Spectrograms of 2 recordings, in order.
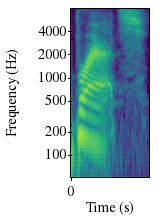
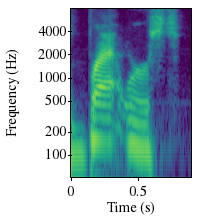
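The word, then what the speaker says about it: brats: know it's I mean it's spelled Bratz okay you know like but no one says brator I thought they did brator okay you so I'm learning some Northern culture it's brat so and then uh you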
